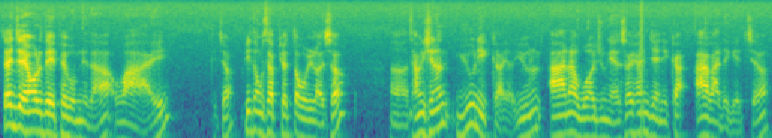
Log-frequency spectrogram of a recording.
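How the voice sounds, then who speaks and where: A middle-aged man teaching English in an online lecture, explaining grammar step by step. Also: takes it slowly. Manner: explains step by step, lively pitch. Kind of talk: Zoom lecture. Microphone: video call.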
